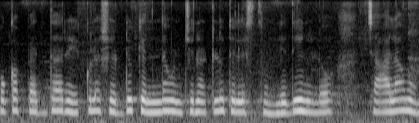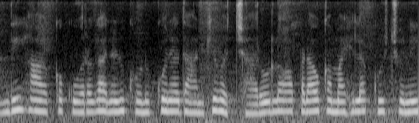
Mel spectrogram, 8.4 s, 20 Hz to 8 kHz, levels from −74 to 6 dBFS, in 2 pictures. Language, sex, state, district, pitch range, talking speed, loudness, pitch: Telugu, female, Andhra Pradesh, Krishna, 210-230 Hz, 145 wpm, -16 LUFS, 220 Hz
